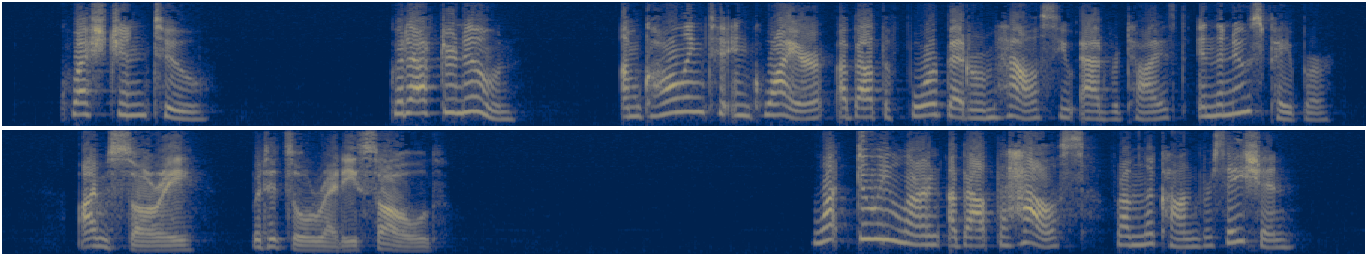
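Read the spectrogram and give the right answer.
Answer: It has already been sold.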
